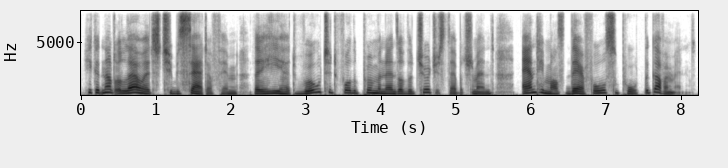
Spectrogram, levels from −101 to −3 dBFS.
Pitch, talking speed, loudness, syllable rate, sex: 205 Hz, 205 wpm, -19 LUFS, 5.6 syllables/s, female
